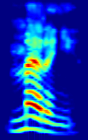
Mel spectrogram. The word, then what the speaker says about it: mereni: And as you have noticed that we have meren, mereni. So the stress is the same because the second to the last vowel in mereni is not long. That's why we stress the third to last syllable.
